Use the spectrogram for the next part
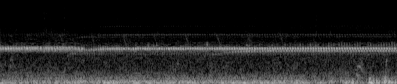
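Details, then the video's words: Mating frogs produce an unbroken high-pitched trilling drone that holds steady for the whole stretch, over a low background rumble. "frogs mating"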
